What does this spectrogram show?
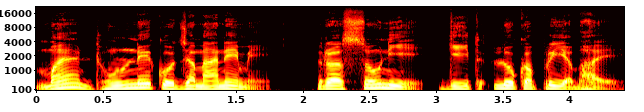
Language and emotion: Nepali, neutral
